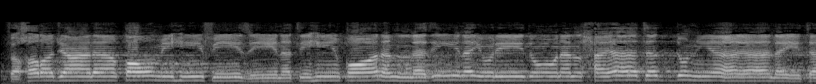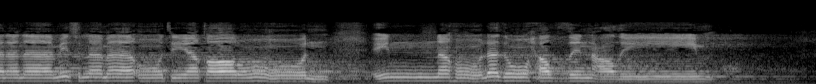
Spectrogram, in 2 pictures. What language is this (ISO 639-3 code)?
ara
